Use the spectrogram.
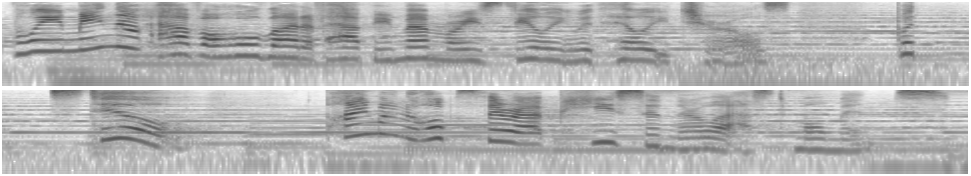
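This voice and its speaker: A tiny fairy-like girl companion in a video game chatters in a very high, bouncing voice. She refers to herself by name instead of saying "I". Game music plays clearly underneath. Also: sing-song, unhurried, full character voice. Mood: somber. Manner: refers to herself in third person, bubbly.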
